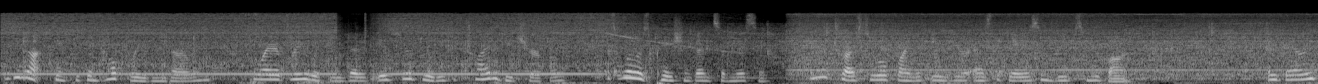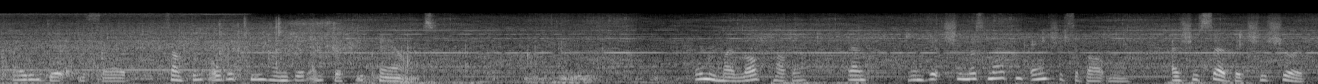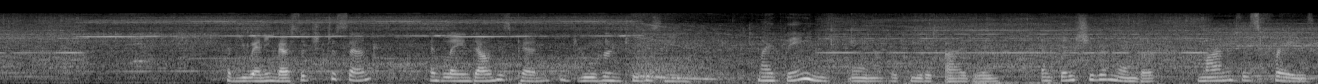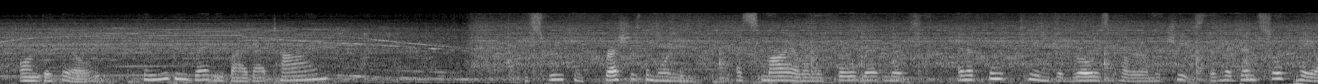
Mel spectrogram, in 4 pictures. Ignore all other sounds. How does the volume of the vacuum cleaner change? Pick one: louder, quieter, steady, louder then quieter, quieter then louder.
steady.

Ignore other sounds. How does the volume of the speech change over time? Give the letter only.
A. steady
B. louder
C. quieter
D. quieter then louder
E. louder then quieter
A.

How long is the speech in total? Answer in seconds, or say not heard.
44 s.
